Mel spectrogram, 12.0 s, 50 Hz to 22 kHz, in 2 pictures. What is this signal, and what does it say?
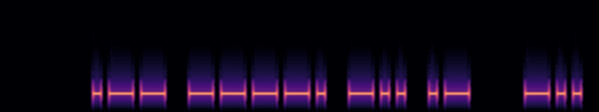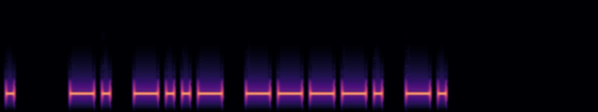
Morse code, heard as a keyed tone, about 15 wpm, 700 Hz. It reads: W9DA DE NX9N
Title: USA Callsign DE Callsign - 4 Characters - 15wpm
